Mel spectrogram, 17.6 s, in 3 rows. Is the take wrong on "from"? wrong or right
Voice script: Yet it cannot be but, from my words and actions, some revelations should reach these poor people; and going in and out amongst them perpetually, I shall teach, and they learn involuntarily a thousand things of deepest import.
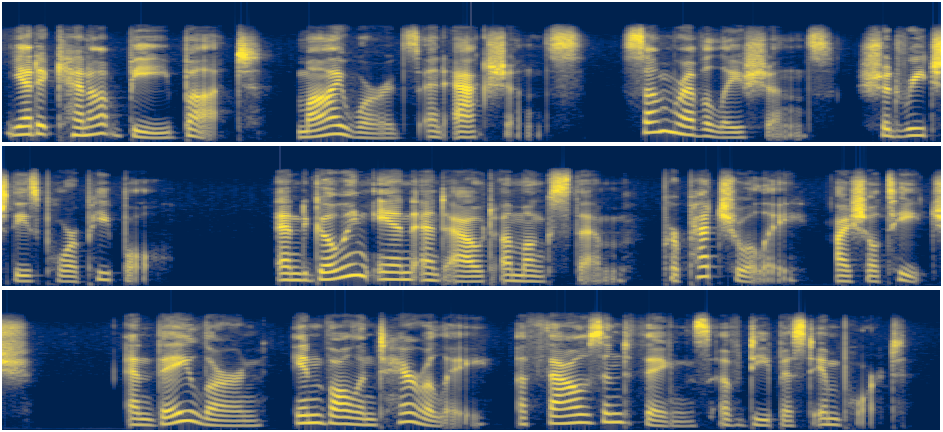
wrong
